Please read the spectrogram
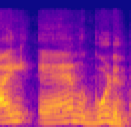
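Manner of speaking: slow and soft; slow wrong example. Shown as a demonstration. Teacher quotes the common phrase slowly and softly. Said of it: "यही तो बोलेंगे".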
